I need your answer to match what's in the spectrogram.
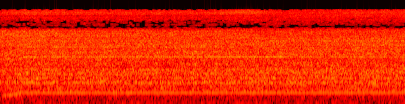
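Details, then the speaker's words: FTX/RGT Outback Fury RC crawler after all gearbox bearings changed: even steady high electric whine under light hiss, no clicking, knocking or grinding; driveline now nice and quiet. "it's all nice and quiet now all the bearings are changed"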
